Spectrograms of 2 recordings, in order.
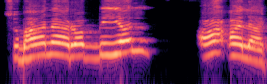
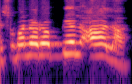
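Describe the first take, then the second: First: الاعلی said slowly with the ain, al-a'laa; correct slow reading. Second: الاعلی said as alaala with no ain; wrong reading. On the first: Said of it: "اصل میں کیا ہے؟". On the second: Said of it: "وہ الف سے پڑھتے ہیں". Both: Shown as a demonstration.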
